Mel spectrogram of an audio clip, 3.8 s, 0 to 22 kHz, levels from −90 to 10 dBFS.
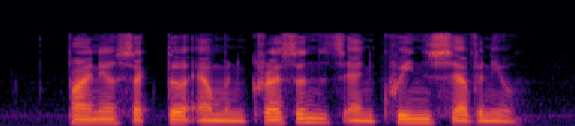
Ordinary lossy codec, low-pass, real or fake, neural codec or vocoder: none; 7.2 kHz; real; none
